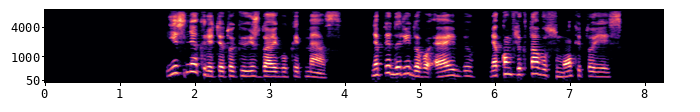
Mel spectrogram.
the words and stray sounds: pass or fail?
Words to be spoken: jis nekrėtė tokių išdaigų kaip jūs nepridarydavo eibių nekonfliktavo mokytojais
fail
